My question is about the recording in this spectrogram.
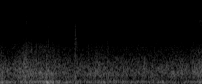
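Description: Faint chalk on a blackboard as a single stroke is drawn, with a couple of light ticks, over a low steady room hum.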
